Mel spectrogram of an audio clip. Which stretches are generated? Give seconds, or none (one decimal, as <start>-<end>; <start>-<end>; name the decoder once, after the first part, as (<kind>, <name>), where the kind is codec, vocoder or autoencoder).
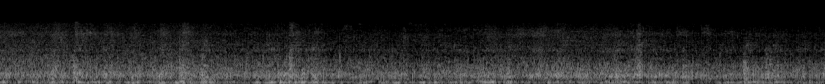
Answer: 0.8-1.6 (vocoder, WaveNeXt); 2.3-4.9; 6.2-8.3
